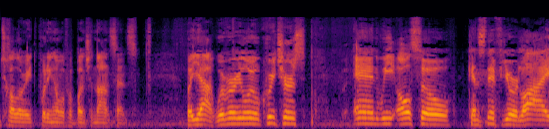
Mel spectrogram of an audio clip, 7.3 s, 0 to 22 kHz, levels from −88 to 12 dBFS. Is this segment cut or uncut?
uncut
